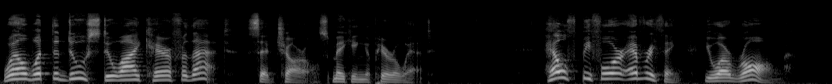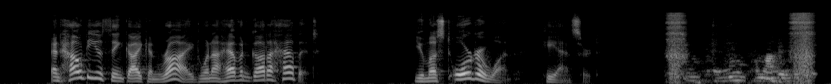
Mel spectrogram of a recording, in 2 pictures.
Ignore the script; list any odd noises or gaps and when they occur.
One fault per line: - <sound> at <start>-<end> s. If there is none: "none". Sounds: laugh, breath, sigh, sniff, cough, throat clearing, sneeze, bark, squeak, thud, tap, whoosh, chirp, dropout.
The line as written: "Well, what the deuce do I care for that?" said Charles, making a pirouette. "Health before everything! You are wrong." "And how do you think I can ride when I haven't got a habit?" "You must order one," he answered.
- sniff at 15.0-16.5 s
